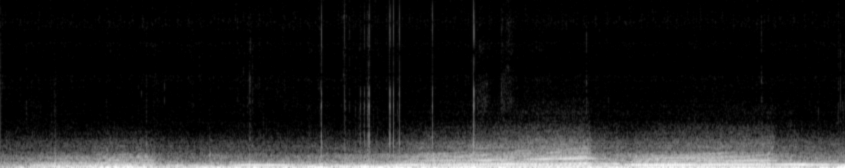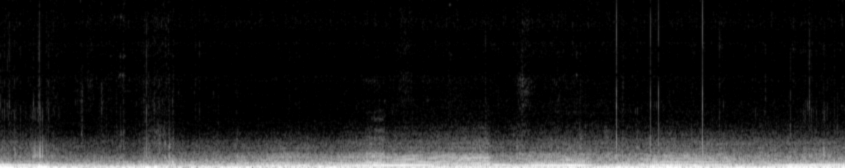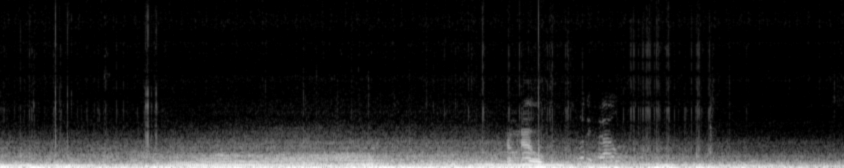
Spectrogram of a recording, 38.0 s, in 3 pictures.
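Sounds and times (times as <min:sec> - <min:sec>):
car engine revving: 0:00.0 - 0:14.6, 0:15.6 - 0:38.0
road and tyre noise: 0:00.0 - 0:38.0.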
